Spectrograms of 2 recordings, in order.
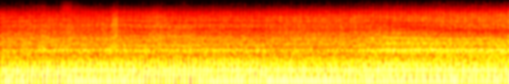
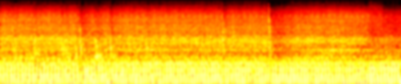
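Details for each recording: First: Mitsubishi Lancer CE two-door coupe, first start after reassembly and battery reconnection: low idle with an uneven, lumpy pulse, seeming rougher than before; owner unsure if improved, wonders about more airflow. Rough idle. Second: Mitsubishi Lancer CE two-door coupe after repairs: even, steady petrol idle with no hunting or misfire beats; fast idle settles down, sounding much better. Normal idle and revving.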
